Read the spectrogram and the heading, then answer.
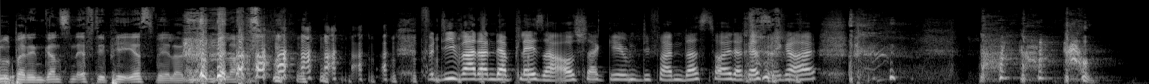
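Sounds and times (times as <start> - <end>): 
speech: 0.0 - 9.0
laughter: 1.8 - 5.0, 7.4 - 9.0
person coughing: 7.4 - 9.1, 9.8 - 11.2.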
